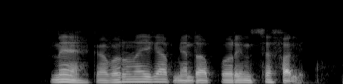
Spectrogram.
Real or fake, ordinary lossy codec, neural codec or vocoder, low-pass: real; none; none; 5.4 kHz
